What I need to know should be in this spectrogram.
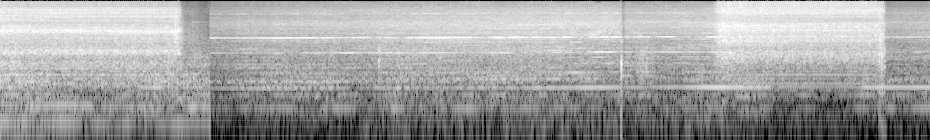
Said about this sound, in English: If you're using an electric ratchet, always go back with it and make sure they're tight with a hand ratchet.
